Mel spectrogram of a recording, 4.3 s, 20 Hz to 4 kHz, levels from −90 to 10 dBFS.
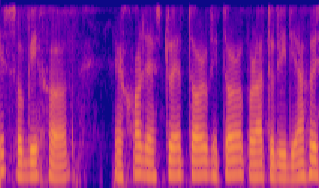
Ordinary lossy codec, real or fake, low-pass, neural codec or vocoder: none; fake; 3.6 kHz; codec, 16 kHz, 4.8 kbps, FACodec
